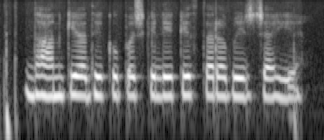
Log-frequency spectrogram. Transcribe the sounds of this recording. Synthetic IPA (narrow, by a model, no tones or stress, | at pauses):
d̪ʱaːnkeɐd̪ʱɪkʊpəd͡ʒkeliekɪst̪əɾəɦbʱeːd͡ʒt͡ʃaːɦieː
